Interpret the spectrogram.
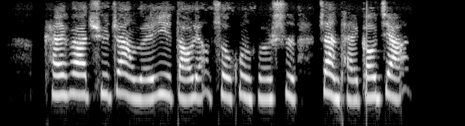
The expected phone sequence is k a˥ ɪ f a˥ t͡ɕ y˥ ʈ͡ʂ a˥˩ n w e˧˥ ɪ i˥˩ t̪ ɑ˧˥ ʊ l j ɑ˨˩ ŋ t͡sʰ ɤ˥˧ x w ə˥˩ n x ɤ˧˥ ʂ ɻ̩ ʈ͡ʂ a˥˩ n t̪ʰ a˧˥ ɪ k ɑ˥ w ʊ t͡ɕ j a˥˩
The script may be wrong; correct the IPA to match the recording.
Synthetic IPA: kʰ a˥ ɪ f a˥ t͡ɕʰ y˥ ʈ͡ʂ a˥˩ n w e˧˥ ɪ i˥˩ t̪ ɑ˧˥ ʊ l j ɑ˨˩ ŋ t͡sʰ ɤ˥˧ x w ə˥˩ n x ɤ˧˥ ʂ ɻ̩ ʈ͡ʂ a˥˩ n t̪ʰ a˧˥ ɪ k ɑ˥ ʊ t͡ɕ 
